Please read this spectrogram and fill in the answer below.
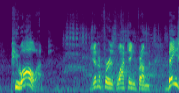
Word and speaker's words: Puyallup: We called the city Puyallup. I think that's the right pronunciation. He says the city in Washington is pronounced Puyallup.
